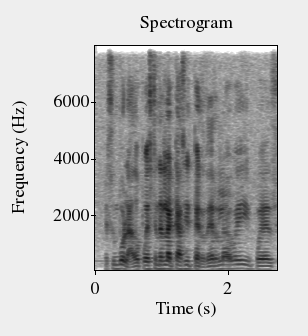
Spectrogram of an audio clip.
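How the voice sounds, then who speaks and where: This man speaks at a fairly quick pace. His pitch sits in the medium range. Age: 40s. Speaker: podcast co-host. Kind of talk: casual chat.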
